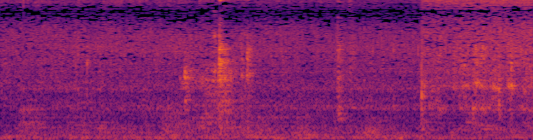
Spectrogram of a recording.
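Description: Chopped garlic and ginger sizzling in melted butter in a kadhai, with a few light taps about two seconds in. A little after four seconds the sizzle steps up louder as a metal spatula starts stirring.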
